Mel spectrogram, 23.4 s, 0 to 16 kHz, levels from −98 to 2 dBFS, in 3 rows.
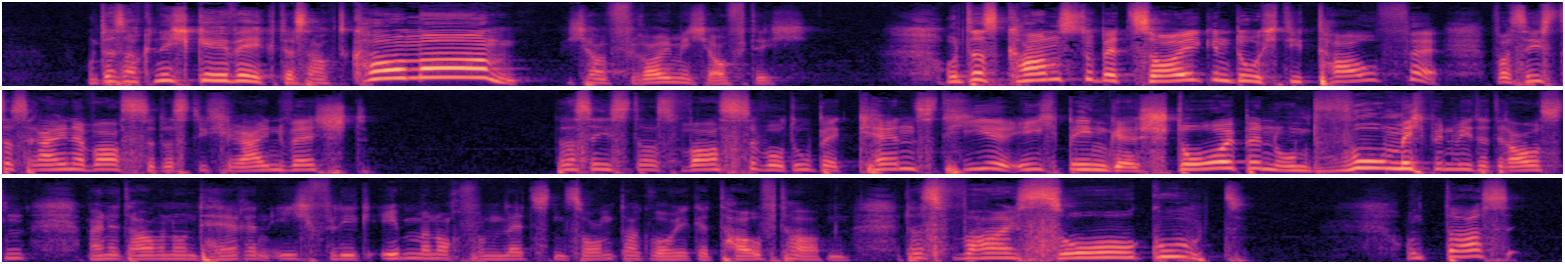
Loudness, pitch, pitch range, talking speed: -25 LUFS, 205 Hz, 165-240 Hz, 175 wpm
